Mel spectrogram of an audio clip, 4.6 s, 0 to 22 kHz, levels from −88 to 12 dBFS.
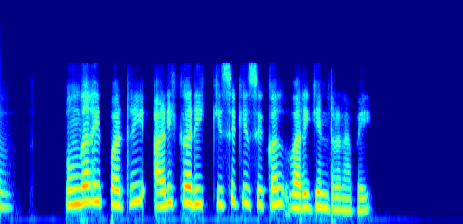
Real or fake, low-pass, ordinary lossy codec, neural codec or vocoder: fake; none; none; codec, 16 kHz, about 1 kbps, DyCAST, with the encoder's durations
